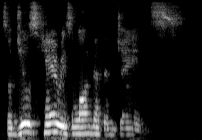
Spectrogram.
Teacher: we have to pronounce the sound R, even in British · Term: liaison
